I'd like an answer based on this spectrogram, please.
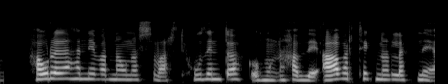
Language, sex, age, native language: Icelandic, female, 20-29, Icelandic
